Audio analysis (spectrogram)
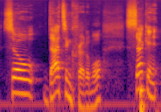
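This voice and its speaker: A man's voice: sits high, big pitch swings, a little slow, darkish tone. A man co-hosting a gaming show in casual, off-the-cuff conversation.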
